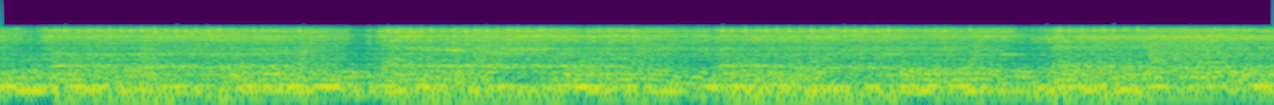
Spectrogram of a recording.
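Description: Black metal band playing live: heavily distorted electric guitars over fast, pounding drums, recorded loud and overdriven. The wall of sound breaks briefly about every two seconds.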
